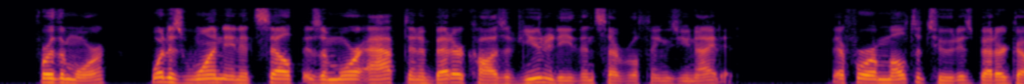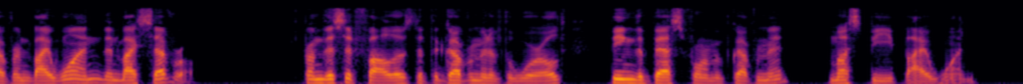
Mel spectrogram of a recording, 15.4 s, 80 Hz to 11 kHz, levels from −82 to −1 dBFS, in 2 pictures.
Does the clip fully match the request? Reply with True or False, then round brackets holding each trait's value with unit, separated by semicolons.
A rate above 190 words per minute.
True (200 wpm)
